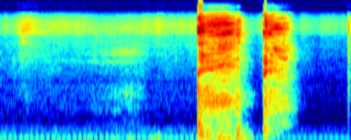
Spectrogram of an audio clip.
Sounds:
Cough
